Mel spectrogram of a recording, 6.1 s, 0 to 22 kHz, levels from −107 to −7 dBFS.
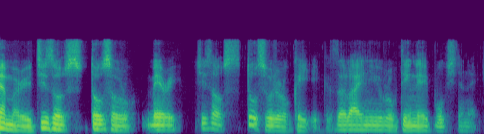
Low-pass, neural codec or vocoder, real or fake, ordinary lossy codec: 7.2 kHz; codec, 16 kHz in and 24 kHz out, 0.4 kbps, LongCat-Audio-Codec, fine tuned four codebook decoder; fake; none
